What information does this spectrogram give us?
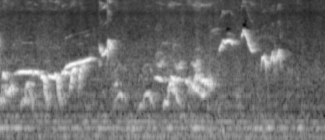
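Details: A male white-rumped shama in breeding condition sings a rich, varied run of slurred whistles and rising, swooping phrases with a few harsher notes, mostly mid to high pitched.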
